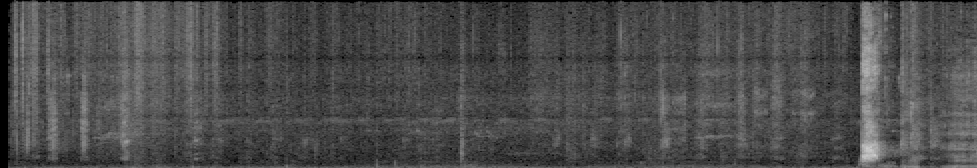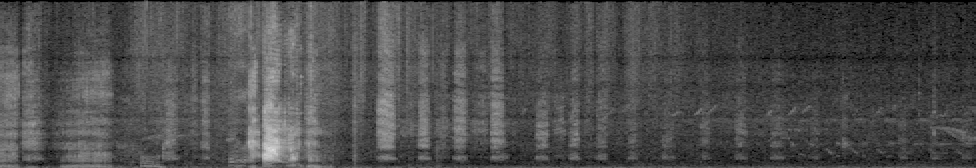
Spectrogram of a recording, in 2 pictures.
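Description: Pomeranians barking and growling as they wrestle in play: a sharp bark about six and a half seconds in, growling after it, a second loud bark around nine seconds in, then a run of short, quieter yaps.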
